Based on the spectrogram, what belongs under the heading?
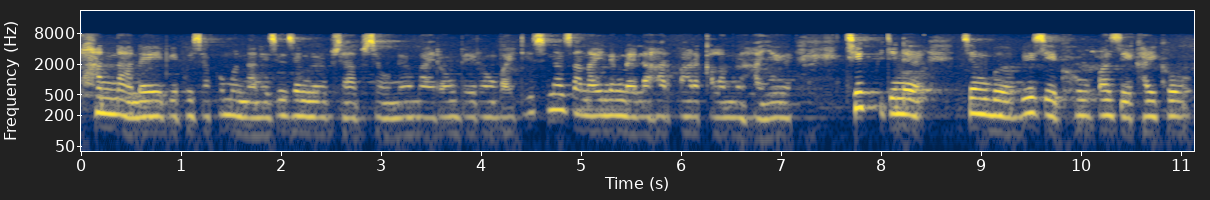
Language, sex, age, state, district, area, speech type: Bodo, female, 45-60, Assam, Chirang, rural, spontaneous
